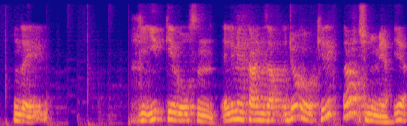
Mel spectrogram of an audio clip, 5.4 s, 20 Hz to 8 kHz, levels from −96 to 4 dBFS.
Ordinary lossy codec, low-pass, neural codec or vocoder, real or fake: none; 7.2 kHz; codec, 16 kHz in and 24 kHz out, 1 kbps, XY-Tokenizer; fake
